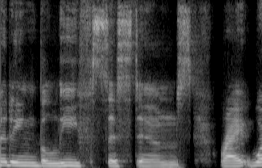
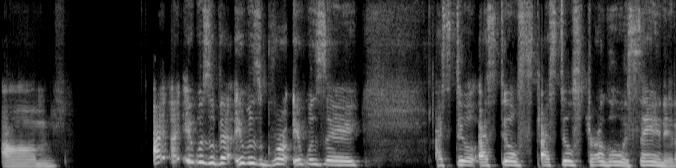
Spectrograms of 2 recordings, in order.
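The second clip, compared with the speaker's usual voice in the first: halting stutter, tripping over words and restarting; 4 semitones higher than usual. Speaker addressing an audience, struggling to announce a business goal, stuttering. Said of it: "I'm stuttering".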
